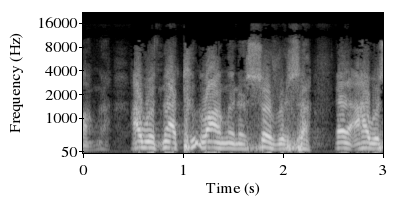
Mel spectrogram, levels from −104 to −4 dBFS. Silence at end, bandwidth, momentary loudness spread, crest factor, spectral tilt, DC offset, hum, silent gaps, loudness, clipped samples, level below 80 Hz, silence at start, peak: 0 s; 15.5 kHz; 6 LU; 10 dB; -6 dB/octave; under 0.1%; none; none; -26 LUFS; under 0.1%; -56 dBFS; 0 s; -16 dBFS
